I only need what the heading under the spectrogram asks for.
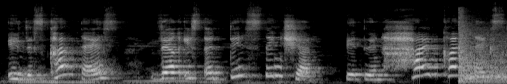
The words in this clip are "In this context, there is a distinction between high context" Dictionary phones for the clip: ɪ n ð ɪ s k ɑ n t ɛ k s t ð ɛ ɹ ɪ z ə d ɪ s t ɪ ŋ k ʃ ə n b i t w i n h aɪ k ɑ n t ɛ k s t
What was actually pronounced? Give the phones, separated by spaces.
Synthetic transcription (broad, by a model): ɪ n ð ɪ s k ɑ n t ɛ k s t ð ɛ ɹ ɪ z ə d ɪ s t ɪ ŋ k ʃ ə n b i t w i n h aɪ k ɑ n t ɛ k s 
